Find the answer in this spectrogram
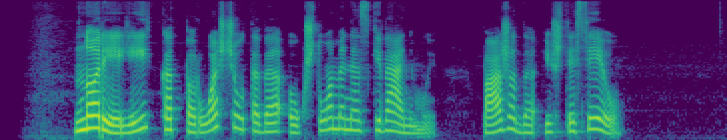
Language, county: Lithuanian, Panevėžys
